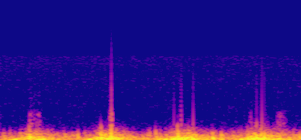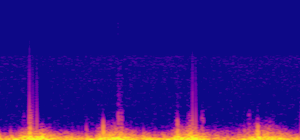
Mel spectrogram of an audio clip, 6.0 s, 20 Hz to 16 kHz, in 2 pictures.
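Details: Heart murmur: low, regular heart sounds at about 78 beats per minute with a soft whooshing murmur between beats.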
